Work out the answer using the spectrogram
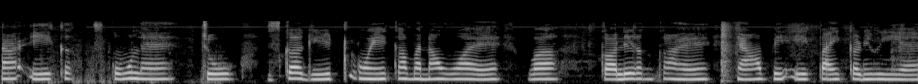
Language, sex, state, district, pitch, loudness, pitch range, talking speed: Hindi, female, Uttar Pradesh, Deoria, 245 Hz, -20 LUFS, 240-255 Hz, 155 wpm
